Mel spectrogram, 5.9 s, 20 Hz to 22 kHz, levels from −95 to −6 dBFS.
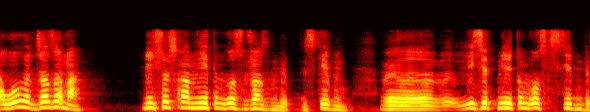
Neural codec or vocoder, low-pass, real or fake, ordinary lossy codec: codec, 24 kHz, 1 kbps, SNAC; 7.2 kHz; fake; AAC, 48 kbps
